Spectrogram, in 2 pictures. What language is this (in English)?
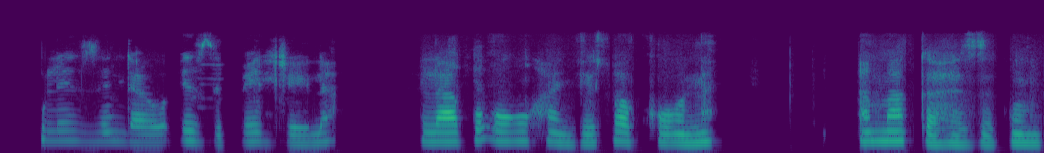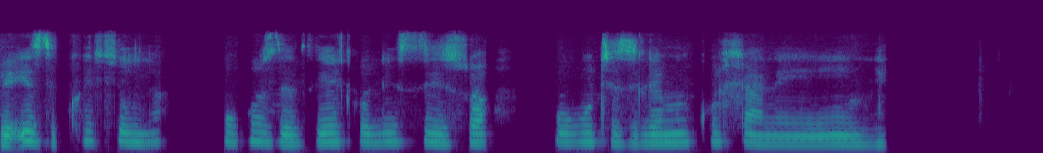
North Ndebele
